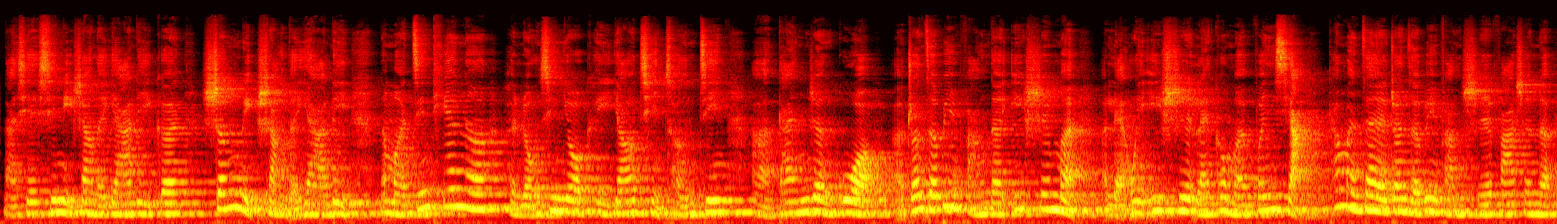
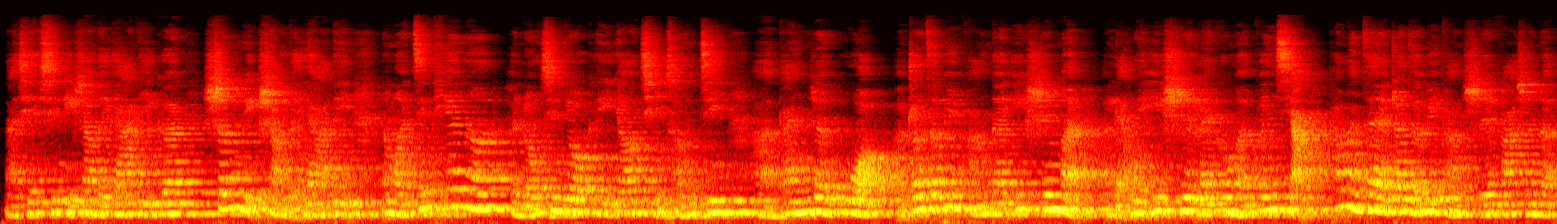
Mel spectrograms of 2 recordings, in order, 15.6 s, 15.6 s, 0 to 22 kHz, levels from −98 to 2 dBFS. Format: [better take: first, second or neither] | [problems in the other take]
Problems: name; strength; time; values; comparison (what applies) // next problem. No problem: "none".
first | room echo; strong; dies away in 1.6 s; slight in the first // off-mic speech; far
